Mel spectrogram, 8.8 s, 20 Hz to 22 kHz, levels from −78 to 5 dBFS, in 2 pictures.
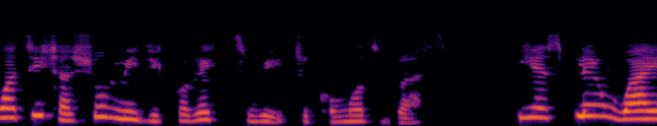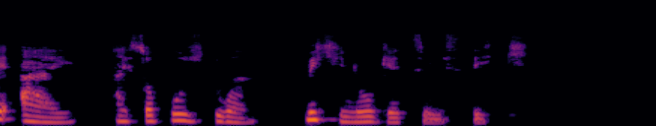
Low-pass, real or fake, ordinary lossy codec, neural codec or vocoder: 7.2 kHz; real; none; none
